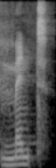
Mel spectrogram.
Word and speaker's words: meant: you I meant that be careful because there are two vowels in the spelling M e a NT one vowel sound a mint so I meant to tell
